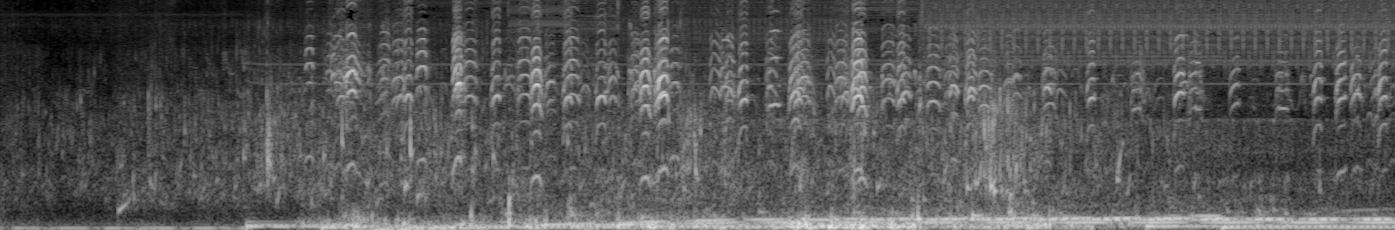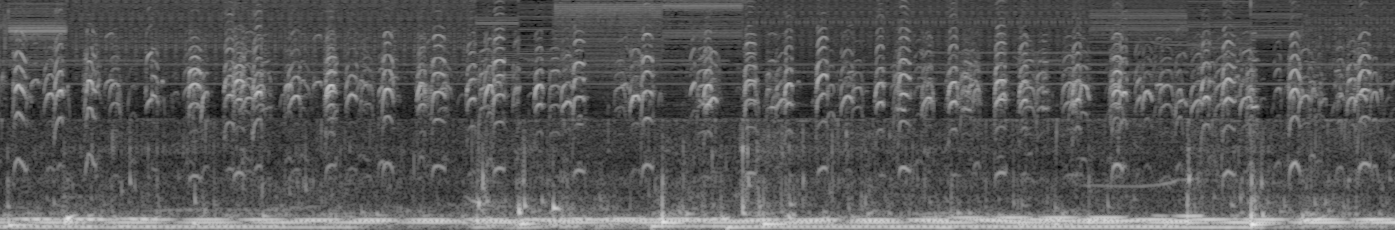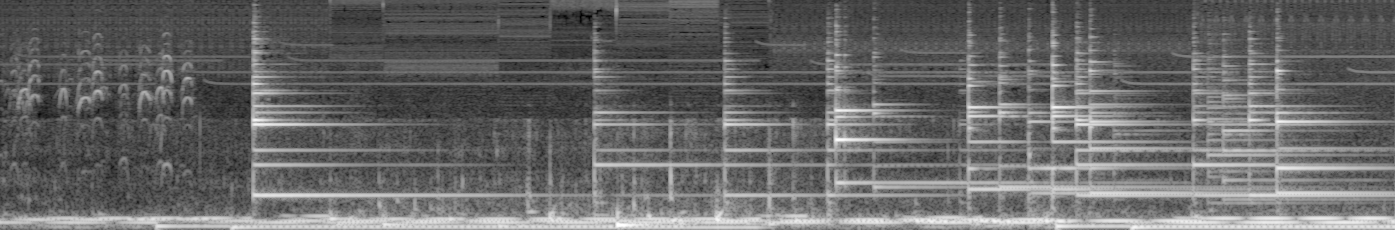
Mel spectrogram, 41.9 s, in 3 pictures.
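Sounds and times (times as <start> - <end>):
kakī black stilt calling: 3.0 - 41.8
instrument devised for an exhibition: 30.4 - 41.8.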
